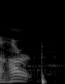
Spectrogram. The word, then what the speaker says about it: Harpe: Kill number two for Dana Harp. It's spelled H A R P E, but HARP.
